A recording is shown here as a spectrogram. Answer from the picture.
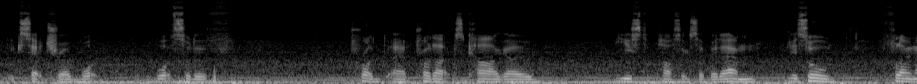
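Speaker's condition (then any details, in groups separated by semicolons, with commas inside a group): No condition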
